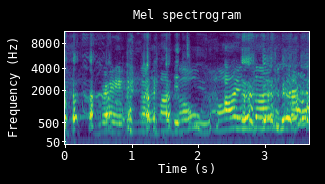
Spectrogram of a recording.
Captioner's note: laughter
